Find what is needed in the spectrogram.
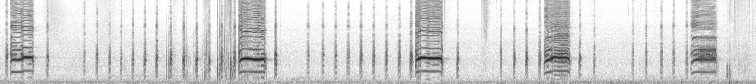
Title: chicken has hiccups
